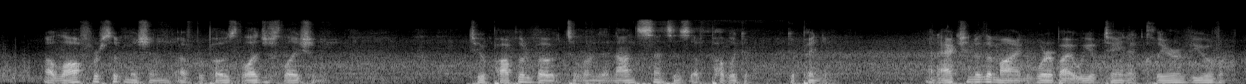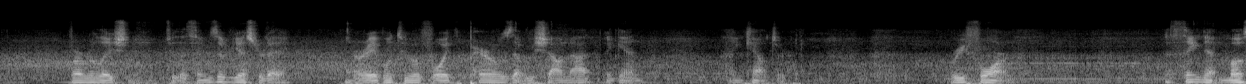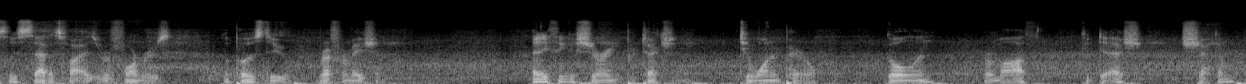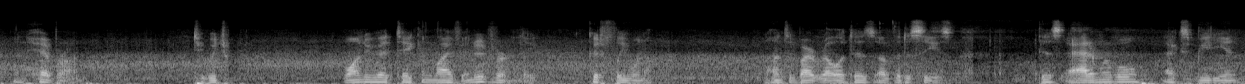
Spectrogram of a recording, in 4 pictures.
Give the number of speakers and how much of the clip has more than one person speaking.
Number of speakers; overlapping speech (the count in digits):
1, no overlap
